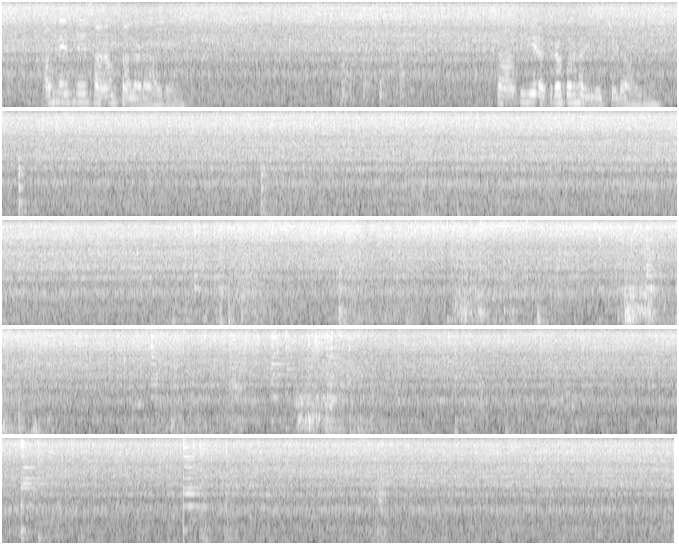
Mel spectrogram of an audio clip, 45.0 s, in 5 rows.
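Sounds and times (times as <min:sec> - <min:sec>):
meat and potatoes sizzling in a pot: 0:00.0 - 0:44.9
metal spatula scraping a pot: 0:20.3 - 0:21.6, 0:22.4 - 0:25.5, 0:26.1 - 0:27.6, 0:28.8 - 0:32.1.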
